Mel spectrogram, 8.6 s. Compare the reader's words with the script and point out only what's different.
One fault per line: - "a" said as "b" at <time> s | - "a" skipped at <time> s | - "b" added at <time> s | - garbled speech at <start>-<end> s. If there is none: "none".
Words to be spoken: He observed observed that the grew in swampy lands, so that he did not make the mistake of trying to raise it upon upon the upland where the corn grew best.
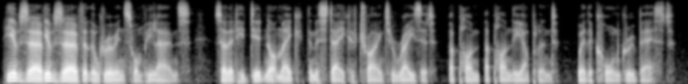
none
